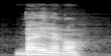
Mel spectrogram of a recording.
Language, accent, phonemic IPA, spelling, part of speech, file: French, Canada, /bɛl.ʁa/, bêlera, verb, LL-Q150 (fra)-bêlera.wav
- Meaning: third-person singular simple future of bêler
